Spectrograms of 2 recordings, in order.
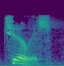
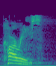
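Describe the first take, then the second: First: The word begins with a ch sound. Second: The word begins with a k sound. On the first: The speaker calls it wrong. "It looks like charis" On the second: The speaker calls it right. "sometimes the H is silent, and we pronounce it like a K"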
